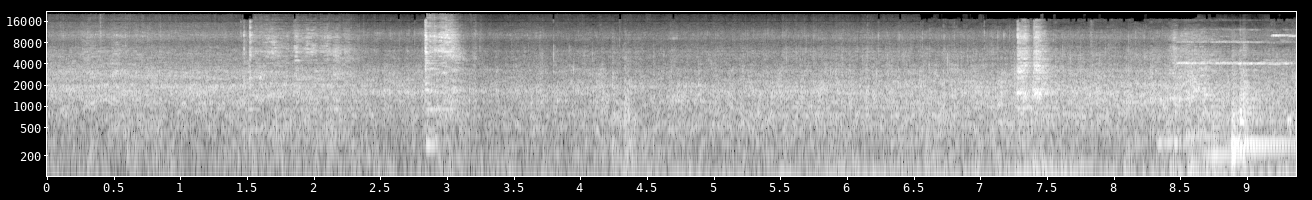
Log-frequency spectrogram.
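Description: Vegetables for a Bengali vegetarian Malabar spinach curry get stirred in a frying pan. A soft sizzle runs under it, with a few sharp scrapes and clinks of the spoon against the pan.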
